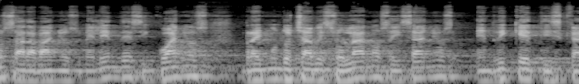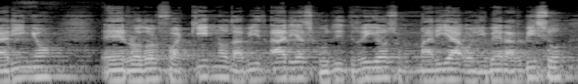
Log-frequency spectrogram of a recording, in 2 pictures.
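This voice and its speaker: A low-voiced priest, preaching and leading prayers in a big church. Heard from a distance across the nave, his words trail off into a long cathedral echo that lingers after each phrase. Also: a little mellow. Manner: preacherly, rhetorical questions. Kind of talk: homily and prayers at Mass. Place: large church. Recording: echoey church hall from far off.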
